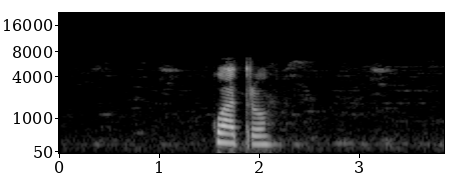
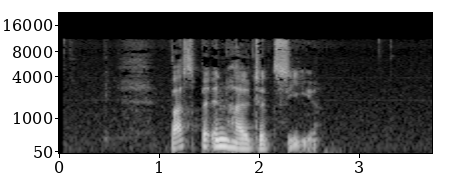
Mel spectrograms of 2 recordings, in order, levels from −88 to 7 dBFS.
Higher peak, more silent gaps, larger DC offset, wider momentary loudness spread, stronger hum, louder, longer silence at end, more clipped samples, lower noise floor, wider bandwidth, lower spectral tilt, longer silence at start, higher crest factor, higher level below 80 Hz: second, -8 dBFS vs 0 dBFS; neither; neither; first, 29 LU vs 14 LU; neither; second, -26 LUFS vs -15 LUFS; first, 1.75 s vs 1.15 s; neither; first, -69 dBFS vs -57 dBFS; second, 7 kHz vs 11.5 kHz; second, -2 dB/octave vs -5 dB/octave; first, 1.55 s vs 1.15 s; first, 24 dB vs 18 dB; second, -72 dBFS vs -50 dBFS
